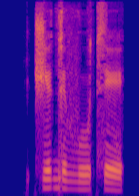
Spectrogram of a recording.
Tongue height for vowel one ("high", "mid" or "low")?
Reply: high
